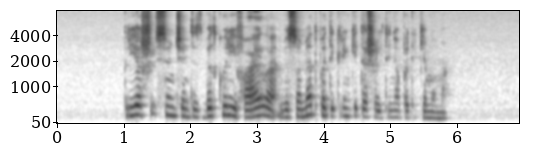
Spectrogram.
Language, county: Lithuanian, Kaunas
